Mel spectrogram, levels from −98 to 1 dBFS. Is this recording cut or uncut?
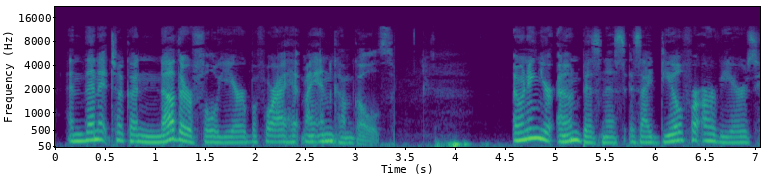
cut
